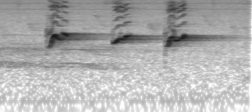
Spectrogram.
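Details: Cucak ijo, the greater green leafbird, in full gacor song: three separate upslurred whistles, each rising sharply then held as a long even tone, spaced about half a second apart, with a faint lower tone beneath the first.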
